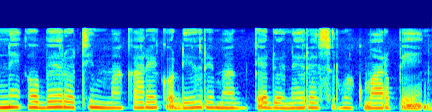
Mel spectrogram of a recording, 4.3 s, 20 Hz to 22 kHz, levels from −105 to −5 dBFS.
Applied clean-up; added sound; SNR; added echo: none; none; none; none.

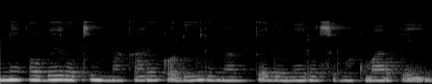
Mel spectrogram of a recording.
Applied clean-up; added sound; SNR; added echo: none; none; none; reverberation time 0.5 s.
